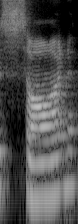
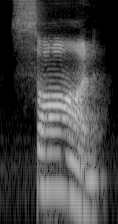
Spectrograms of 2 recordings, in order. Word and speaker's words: Son: Do you know why I call you Son with the accent on the O? Son, not son. Son.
